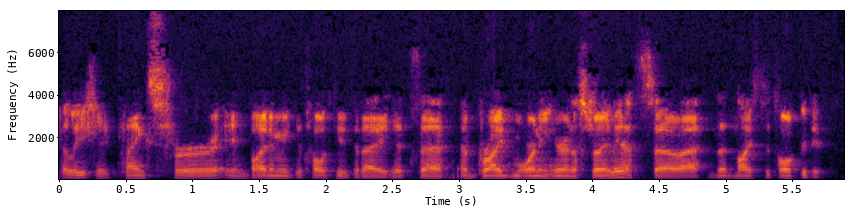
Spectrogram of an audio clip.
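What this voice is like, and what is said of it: Slight Irish accent. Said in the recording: “there's still a little bit of Irish accent in how I speak”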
